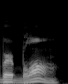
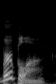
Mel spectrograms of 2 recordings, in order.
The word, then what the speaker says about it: beurre blanc: And by the way, you keep hearing me say Beurre Blanc, but I believe in French it's correctly pronounced Beurre Blanc, which is exactly why I use the Americanized Beurre Blanc.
